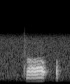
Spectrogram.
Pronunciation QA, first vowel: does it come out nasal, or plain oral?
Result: oral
